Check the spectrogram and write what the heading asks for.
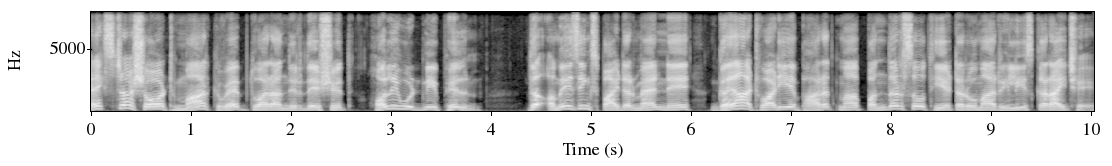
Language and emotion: Gujarati, neutral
